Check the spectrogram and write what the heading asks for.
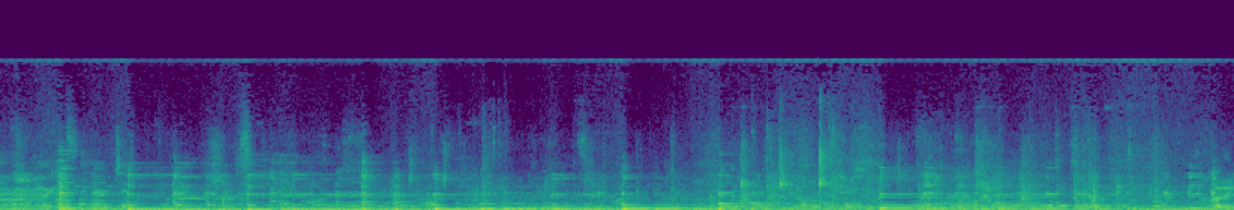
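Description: Guitar music: strummed chords that change about once a second, at a steady moderate level.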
